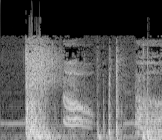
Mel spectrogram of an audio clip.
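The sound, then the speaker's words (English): A shotgun goes off in a dramatic scene: a sudden loud blast that rings on for about half a second, followed by a brief vocal cry and a few sharp knocking thuds. “The gun went off.”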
